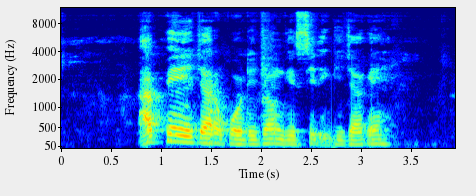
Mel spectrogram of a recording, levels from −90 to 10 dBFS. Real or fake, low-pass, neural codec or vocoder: fake; 10.8 kHz; vocoder, 44.1 kHz, 128 mel bands, Pupu-Vocoder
